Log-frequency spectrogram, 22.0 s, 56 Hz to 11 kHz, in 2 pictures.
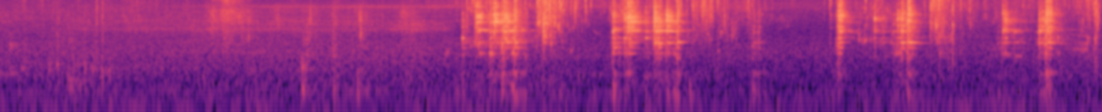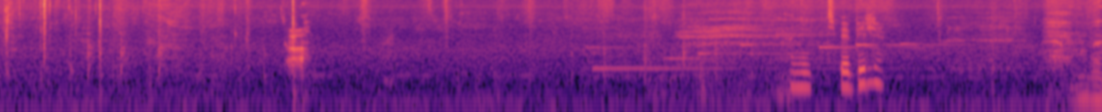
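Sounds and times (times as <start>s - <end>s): water splashing: 4.5s - 12.2s.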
